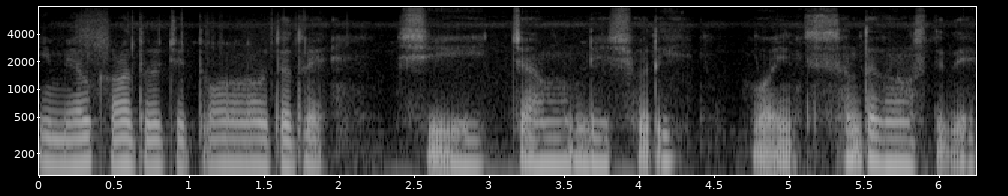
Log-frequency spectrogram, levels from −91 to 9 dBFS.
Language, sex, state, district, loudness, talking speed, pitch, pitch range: Kannada, male, Karnataka, Mysore, -34 LUFS, 95 wpm, 145 Hz, 145-155 Hz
